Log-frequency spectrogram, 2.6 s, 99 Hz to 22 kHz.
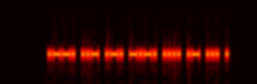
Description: Morse code, heard as a keyed tone, about 48 wpm, 700 Hz. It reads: PURCHASE
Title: Sentences from Top 800 Words - New Word Drill - 50wpm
